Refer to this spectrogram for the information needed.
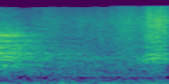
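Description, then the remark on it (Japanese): A crow caws in short, harsh bursts outdoors on a sunny autumn morning, heard from a garden room, fairly faint, with nobody talking. “カラスが鳴いてる”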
